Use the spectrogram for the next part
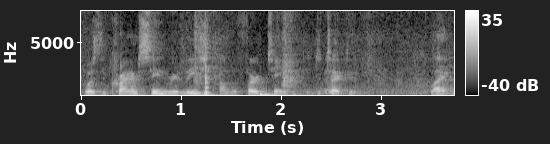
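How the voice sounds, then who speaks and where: A man's voice: fairly low pitch, animated, moderate pace, background noise. A man cross-examining a witness as an attorney in a courtroom recording, pressing with repeated leading questions.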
